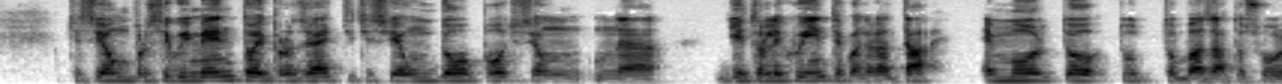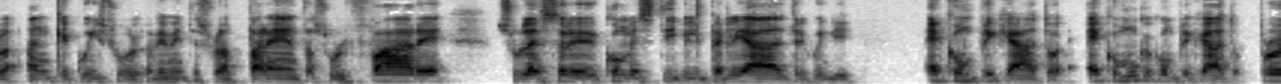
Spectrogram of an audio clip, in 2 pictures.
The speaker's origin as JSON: {"language": "Italian", "town": "Faenza", "region": "Emilia-Romagna", "country": "Italy", "said": "Come dicevamo, vengo dalla Romagna. La Romagna è un luogo molto creativo, pieno di gente che suona"}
